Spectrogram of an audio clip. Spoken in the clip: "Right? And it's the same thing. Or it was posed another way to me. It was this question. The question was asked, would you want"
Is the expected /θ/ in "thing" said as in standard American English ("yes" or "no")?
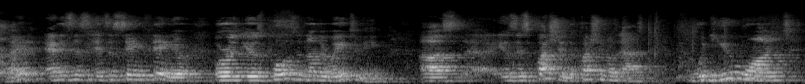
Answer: yes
